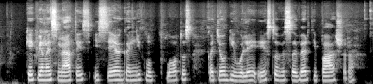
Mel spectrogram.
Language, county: Lithuanian, Marijampolė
